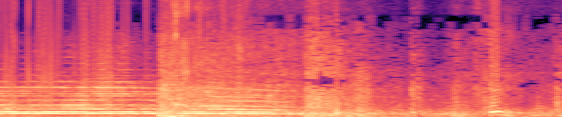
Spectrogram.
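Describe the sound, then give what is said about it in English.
A train horn blares steadily, then cuts off into a sudden heavy crash as the train strikes a plane that had landed on the tracks, followed by several seconds of grinding, clattering wreckage and rumble. “Of course, here's your average everyday plane, train, plane crash.”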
